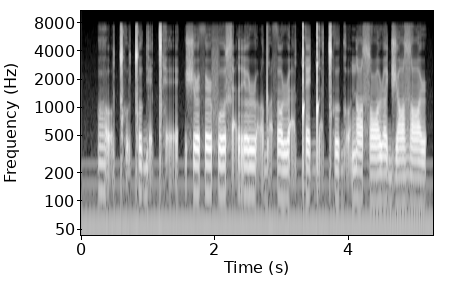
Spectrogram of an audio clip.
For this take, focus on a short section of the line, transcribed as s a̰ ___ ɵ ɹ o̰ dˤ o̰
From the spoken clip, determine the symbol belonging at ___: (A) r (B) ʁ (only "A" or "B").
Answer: A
